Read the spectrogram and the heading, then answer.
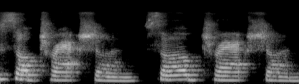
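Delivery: slow, drawn-out, deliberate dictating cadence.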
